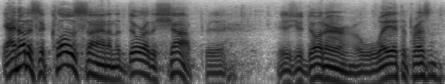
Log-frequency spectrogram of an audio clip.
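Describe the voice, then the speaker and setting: An actor playing a wry, cool-headed investigator in a 1950s radio crime drama. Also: male voice, fairly low pitch, big pitch swings, normal speed. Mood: friendly, probing. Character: hard-boiled, wry, cool-headed male insurance investigator. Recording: muffled old radio recording, music underneath.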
